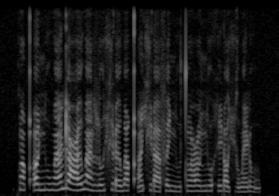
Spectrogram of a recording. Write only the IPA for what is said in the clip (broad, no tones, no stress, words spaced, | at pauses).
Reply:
kõqʼuɲu wã ɖɜʕɜwã ɮo çɒɽɜwɜ qʼɛ̃çə ɽafɛ ɲutõ ʕõɲohi ɽɒço wɛ̃ɽu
